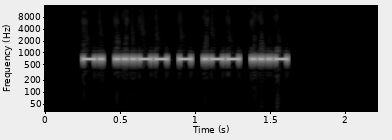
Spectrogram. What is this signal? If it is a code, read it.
Morse code, heard as a keyed tone, about 46 wpm, 700 Hz. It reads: N3TWV
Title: USA Call Signs - 5 Characters - 45wpm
